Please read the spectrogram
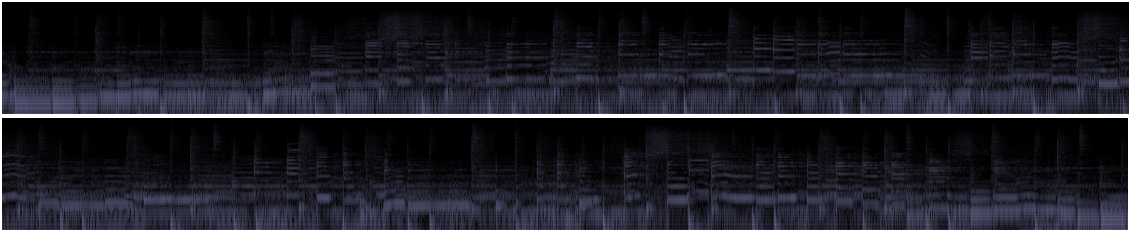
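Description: Live band playing an instrumental passage: electric guitar and bass guitar over a steady drum beat.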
